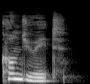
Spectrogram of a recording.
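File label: "conduit", British English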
